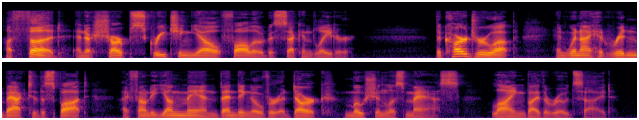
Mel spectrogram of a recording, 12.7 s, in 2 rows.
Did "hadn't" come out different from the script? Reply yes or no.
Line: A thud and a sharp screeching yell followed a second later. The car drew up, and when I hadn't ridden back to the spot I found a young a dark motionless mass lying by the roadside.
yes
